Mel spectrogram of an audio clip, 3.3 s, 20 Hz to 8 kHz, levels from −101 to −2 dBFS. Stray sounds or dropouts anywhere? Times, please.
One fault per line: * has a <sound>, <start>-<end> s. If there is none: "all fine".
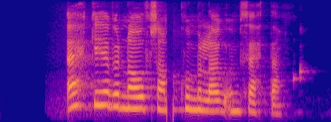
* has a dropout, 1.7-1.7 s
